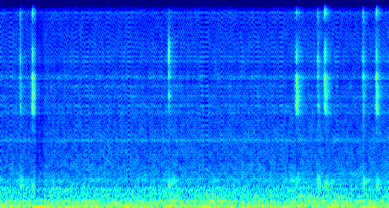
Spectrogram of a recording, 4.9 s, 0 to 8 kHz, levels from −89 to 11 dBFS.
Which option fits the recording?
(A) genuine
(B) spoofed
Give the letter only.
B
